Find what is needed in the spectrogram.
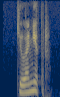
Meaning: kilometer/kilometre (SI unit of measure)
- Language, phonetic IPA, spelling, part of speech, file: Russian, [kʲɪɫɐˈmʲet(ə)r], километр, noun, Ru-километр.ogg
